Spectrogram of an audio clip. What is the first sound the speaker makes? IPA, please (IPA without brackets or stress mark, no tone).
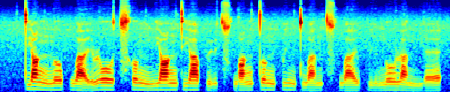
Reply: t̪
